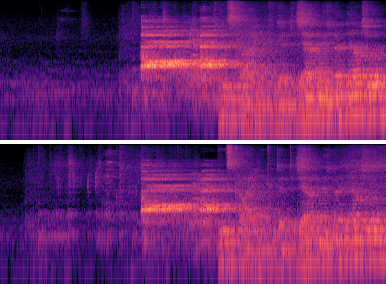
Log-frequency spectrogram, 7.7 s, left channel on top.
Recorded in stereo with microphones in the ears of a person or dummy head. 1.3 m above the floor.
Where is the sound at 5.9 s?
20° right (ahead or behind), 1.2 m.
